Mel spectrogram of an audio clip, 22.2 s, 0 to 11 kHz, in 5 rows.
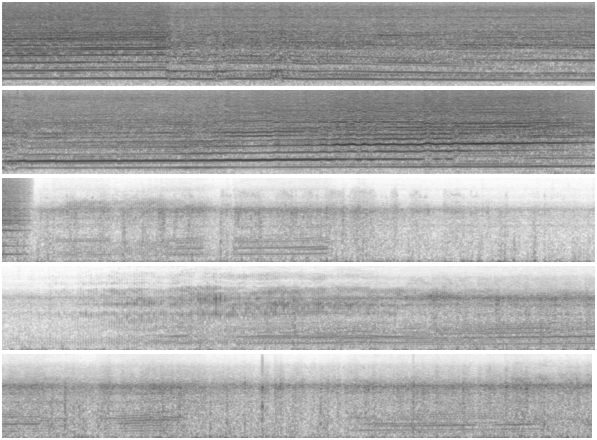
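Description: A racing superbike's engine running at high revs, its note dipping and rising again. About nine seconds in, this cuts to a 250cc single-cylinder trail bike engine, its note rising and falling with the throttle, over low wind rumble on the helmet-camera microphone.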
